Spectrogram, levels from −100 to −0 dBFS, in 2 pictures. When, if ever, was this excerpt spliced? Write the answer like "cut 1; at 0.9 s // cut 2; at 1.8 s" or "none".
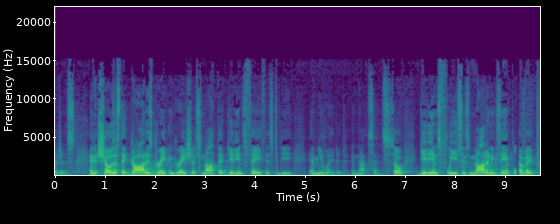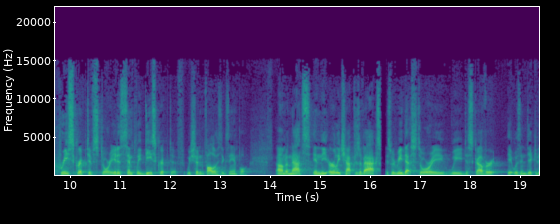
cut 1; at 9.2 s // cut 2; at 14.3 s // cut 3; at 16.2 s

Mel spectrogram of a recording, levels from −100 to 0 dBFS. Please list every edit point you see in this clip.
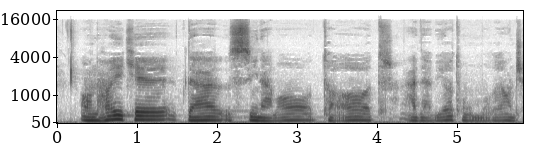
none

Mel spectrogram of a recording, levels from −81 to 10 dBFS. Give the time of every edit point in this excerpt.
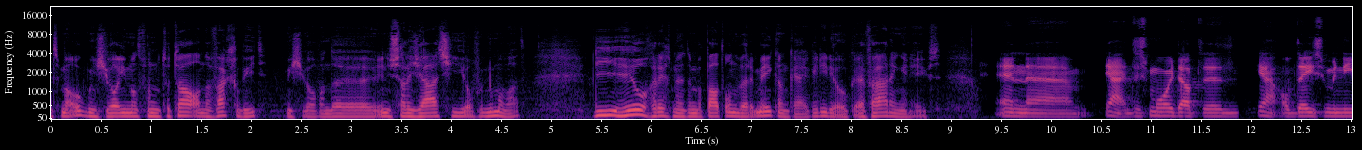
cut 1; at 9.3 s // cut 2; at 11.8 s

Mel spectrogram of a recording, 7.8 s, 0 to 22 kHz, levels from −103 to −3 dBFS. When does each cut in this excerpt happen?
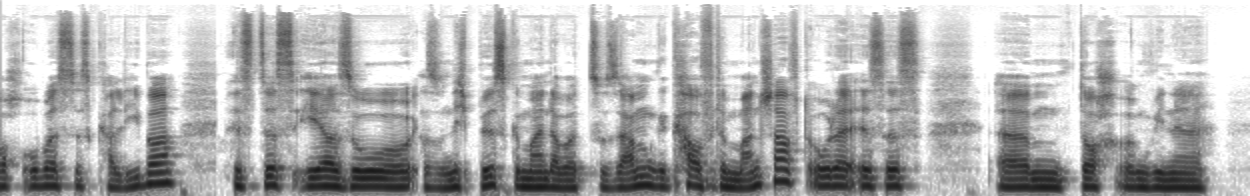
cut 1; at 2.6 s

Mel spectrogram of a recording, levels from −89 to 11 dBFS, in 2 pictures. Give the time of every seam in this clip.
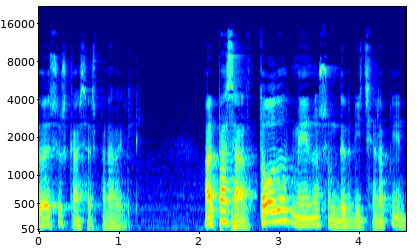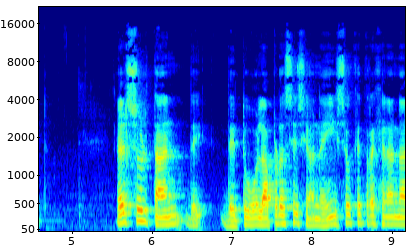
cut 1; at 2.7 s

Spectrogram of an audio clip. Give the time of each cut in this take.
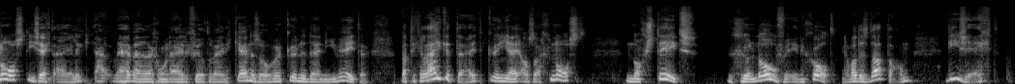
cut 1; at 8.4 s

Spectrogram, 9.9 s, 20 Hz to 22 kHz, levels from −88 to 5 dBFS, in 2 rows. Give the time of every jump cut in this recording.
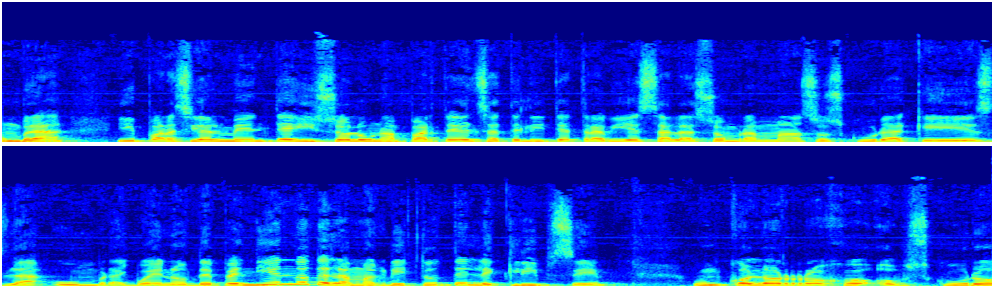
cut 1; at 5.6 s

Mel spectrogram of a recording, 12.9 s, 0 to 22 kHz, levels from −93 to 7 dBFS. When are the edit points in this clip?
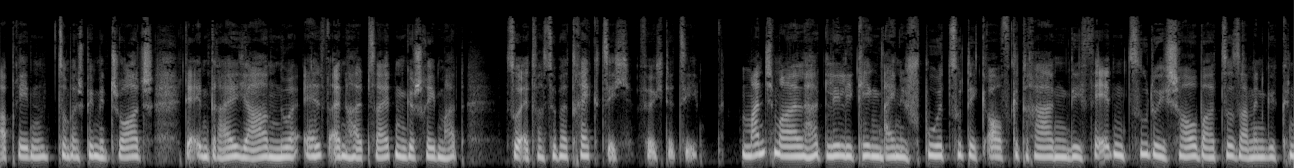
cut 1; at 7.2 s // cut 2; at 8.8 s

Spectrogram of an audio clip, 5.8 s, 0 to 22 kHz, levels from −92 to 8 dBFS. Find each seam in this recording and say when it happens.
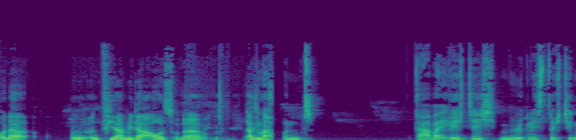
cut 1; at 2.7 s // cut 2; at 4.5 s

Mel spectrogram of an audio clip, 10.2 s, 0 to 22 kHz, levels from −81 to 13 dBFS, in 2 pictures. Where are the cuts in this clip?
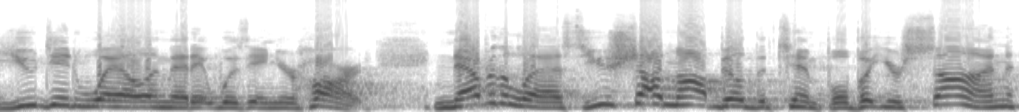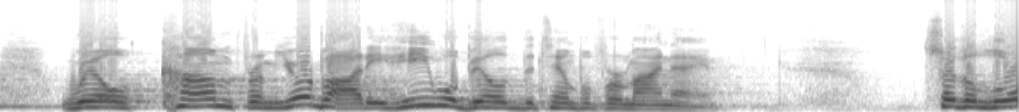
none

